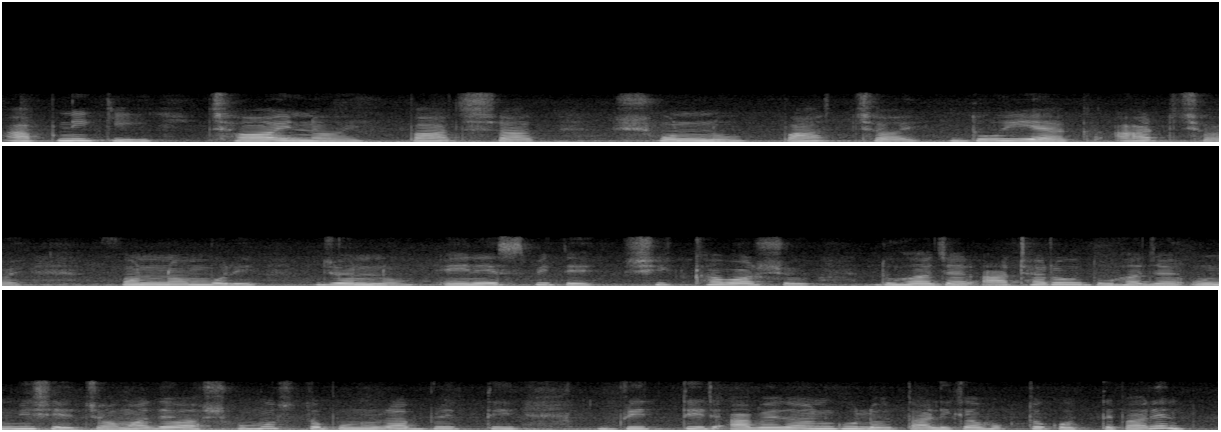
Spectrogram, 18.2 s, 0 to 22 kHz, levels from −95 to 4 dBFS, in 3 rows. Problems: constant background noise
